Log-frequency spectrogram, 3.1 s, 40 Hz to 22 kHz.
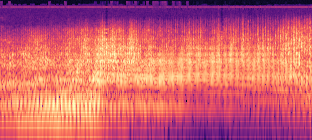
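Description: A propeller-driven Granville brothers-designed aerobatic airplane makes an inverted edge pass at a 1997 airshow at Frederick Municipal Airport, Maryland. Its engine gives a steady, rough, loud drone as it passes, with no talk over it.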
